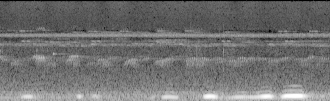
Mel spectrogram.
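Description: Helmeted Curassow giving a series of very deep, low booming hums, spaced a second or so apart and growing louder, over a faint steady high insect drone.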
